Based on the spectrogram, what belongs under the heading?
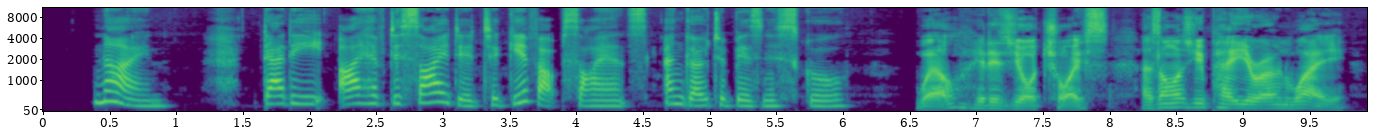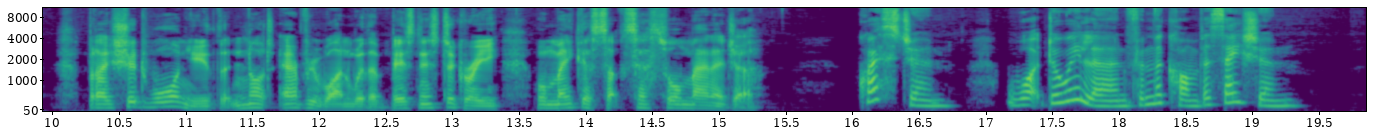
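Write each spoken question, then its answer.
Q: What do we learn from the conversation?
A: The father lets the son choose business school but he must pay for it himself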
